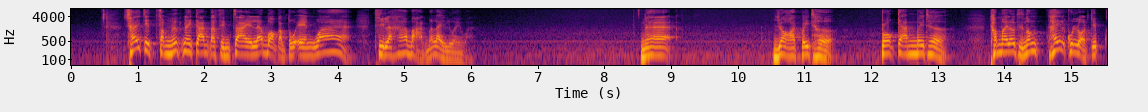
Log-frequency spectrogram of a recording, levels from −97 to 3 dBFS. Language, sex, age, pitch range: Thai, male, 30-49, 115-175 Hz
